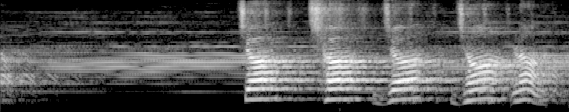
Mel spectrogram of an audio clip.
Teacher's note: च छ ज झ ण ये तालव्य कहे गए क्योंकि इनके उच्चारण के समय जीभ तालु से लगती है।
